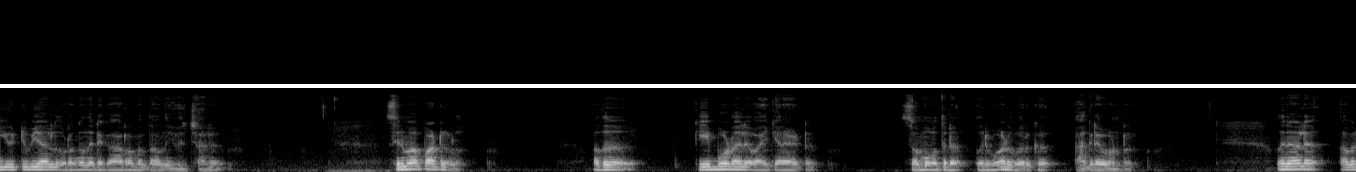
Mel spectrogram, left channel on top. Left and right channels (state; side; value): silent; left; 63 dB below the other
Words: യൂട്യൂബ് ചാനൽ തുടങ്ങുന്നതിൻ്റെ കാരണം എന്താണെന്ന് ചോദിച്ചാൽ, സിനിമാ പാട്ടുകൾ അത് കീബോർഡിൽ വായിക്കാനായിട്ട് സമൂഹത്തിൽ ഒരുപാട് പേർക്ക് ആഗ്രഹമുണ്ട്. അതിനാൽ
